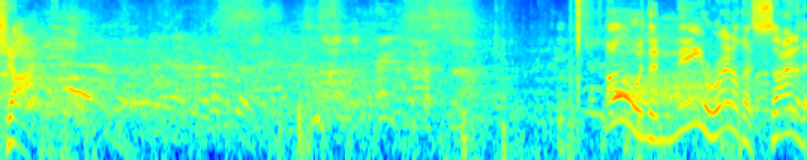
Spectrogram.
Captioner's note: crowd chatter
